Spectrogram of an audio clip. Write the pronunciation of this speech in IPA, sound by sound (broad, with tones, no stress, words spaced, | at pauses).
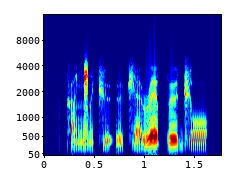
ka˩ŋ͡ǁɐ˩t͡ʃø˩ ʔø˩t͡ʃæ˩ɹɛ˥ pø˥d͡ʒɔ˩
